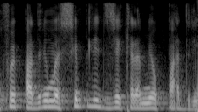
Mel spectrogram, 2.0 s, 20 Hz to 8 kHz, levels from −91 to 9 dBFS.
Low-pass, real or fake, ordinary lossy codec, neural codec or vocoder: 7.2 kHz; real; none; none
